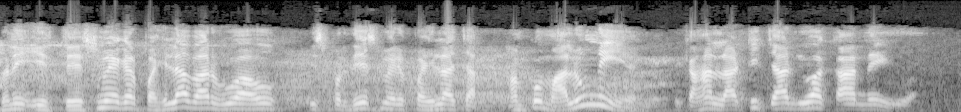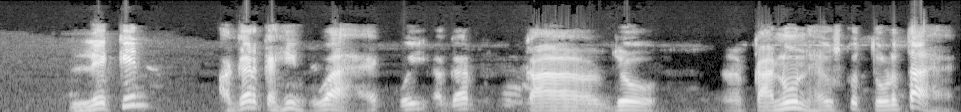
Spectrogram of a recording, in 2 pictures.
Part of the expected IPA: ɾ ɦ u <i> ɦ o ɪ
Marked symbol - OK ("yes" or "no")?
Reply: no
